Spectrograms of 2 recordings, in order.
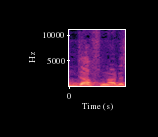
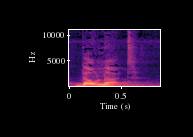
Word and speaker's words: donut: It's not a duff nut, it's a donut. But it's spelled just like tough, is it not?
